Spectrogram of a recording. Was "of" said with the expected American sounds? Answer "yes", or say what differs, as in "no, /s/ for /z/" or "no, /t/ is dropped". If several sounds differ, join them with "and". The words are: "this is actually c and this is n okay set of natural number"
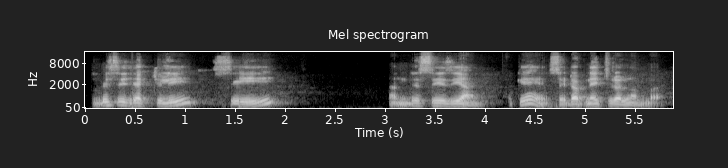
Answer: no, /p/ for /v/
